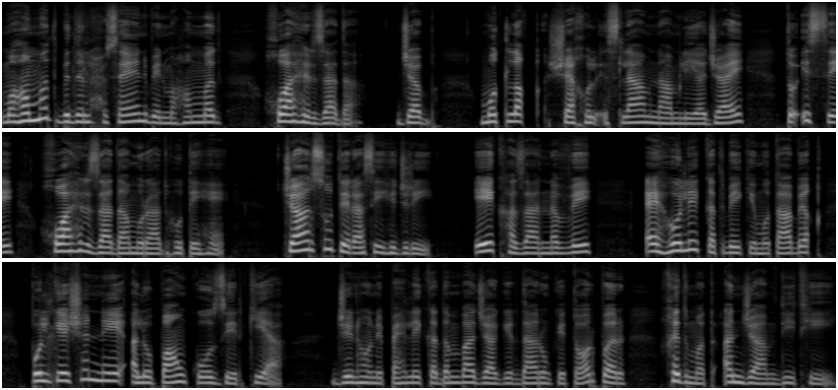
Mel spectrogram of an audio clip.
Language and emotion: Urdu, neutral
